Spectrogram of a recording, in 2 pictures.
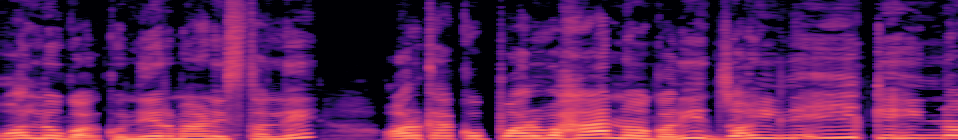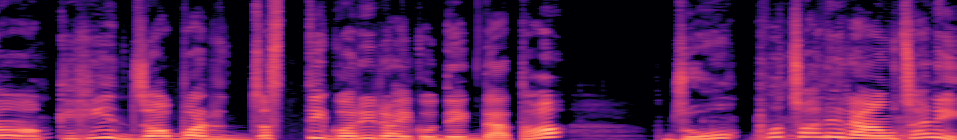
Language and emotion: Nepali, disgusted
